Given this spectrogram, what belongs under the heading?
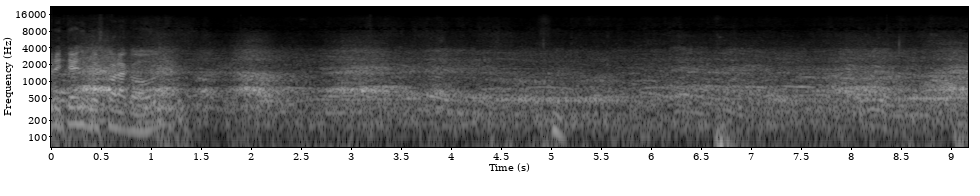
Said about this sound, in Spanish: llevan varios partidos sin marcar y al acabar su partido eh, en la grada visitante empezaron a cantar vamos a hacer como que marcamos un gol, escucha.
